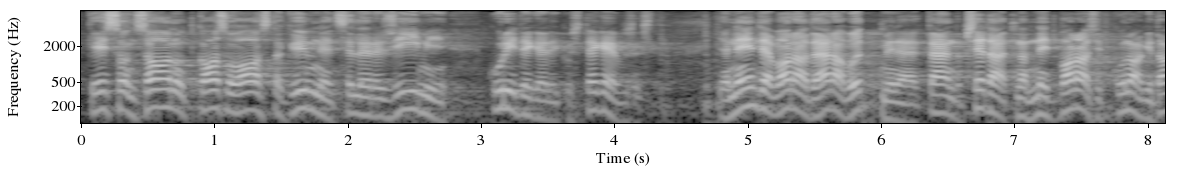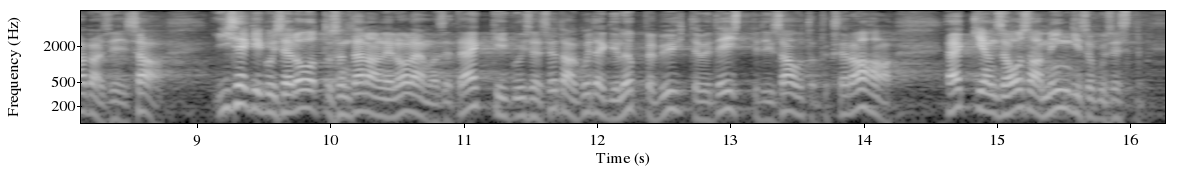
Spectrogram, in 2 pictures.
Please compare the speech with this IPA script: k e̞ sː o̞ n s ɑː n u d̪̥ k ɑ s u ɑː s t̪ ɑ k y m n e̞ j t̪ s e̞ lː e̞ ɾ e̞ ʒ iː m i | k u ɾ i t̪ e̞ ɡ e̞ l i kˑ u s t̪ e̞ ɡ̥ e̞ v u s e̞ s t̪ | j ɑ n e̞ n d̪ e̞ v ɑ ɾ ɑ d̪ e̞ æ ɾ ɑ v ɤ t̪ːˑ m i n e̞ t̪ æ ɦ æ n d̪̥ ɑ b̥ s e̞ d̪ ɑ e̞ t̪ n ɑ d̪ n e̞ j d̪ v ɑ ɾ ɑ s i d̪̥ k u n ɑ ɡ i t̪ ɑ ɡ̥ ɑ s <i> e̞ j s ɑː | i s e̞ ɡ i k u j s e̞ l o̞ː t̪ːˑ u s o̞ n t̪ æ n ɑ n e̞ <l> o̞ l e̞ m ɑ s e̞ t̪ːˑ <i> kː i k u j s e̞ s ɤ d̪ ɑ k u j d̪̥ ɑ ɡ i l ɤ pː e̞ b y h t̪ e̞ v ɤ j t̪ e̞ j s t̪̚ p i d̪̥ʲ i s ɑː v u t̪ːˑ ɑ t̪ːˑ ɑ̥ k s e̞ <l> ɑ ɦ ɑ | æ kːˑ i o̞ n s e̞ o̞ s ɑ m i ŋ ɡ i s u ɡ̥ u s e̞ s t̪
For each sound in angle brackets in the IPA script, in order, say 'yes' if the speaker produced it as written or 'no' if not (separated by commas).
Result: yes, yes, no, no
